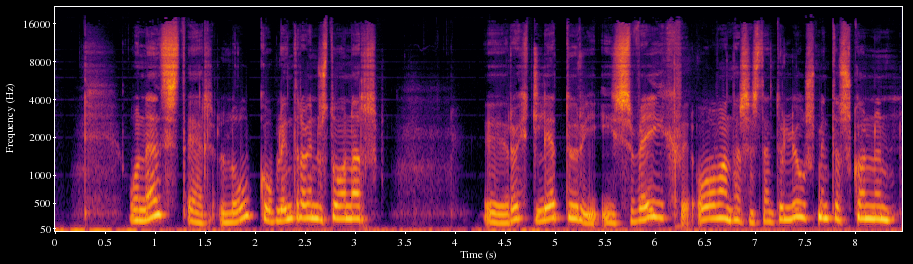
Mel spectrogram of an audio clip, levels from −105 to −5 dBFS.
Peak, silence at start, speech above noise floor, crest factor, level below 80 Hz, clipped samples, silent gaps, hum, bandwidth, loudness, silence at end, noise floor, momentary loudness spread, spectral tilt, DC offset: -8 dBFS; 0 s; 27 dB; 16 dB; -52 dBFS; under 0.1%; none; none; 17 kHz; -24 LUFS; 0.05 s; -50 dBFS; 8 LU; -4.5 dB/octave; under 0.1%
